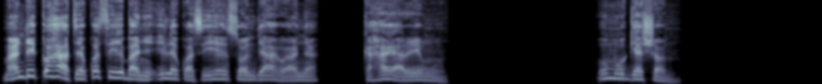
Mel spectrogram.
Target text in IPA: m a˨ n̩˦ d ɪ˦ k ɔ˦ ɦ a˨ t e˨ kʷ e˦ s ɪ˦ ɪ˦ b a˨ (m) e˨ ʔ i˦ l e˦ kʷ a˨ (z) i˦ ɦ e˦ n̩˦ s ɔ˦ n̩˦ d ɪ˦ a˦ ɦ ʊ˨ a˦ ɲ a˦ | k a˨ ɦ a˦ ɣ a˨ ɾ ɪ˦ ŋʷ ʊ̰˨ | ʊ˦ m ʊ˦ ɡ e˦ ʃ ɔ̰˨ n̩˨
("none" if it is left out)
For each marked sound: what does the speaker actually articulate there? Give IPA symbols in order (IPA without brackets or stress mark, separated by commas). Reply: ɲ, s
